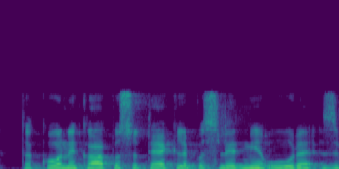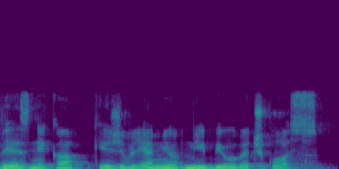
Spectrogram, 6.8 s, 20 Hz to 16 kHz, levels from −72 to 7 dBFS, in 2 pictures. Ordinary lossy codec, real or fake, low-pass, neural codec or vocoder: none; fake; 7.2 kHz; codec, 16 kHz, 4 kbps, X-Codec, HuBERT features, trained on balanced general audio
